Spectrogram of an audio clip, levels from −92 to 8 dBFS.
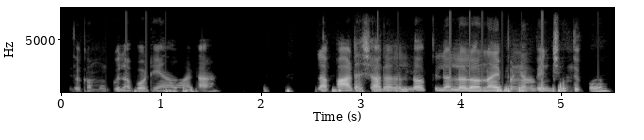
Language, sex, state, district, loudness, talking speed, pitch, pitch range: Telugu, male, Telangana, Nalgonda, -23 LUFS, 130 wpm, 115 Hz, 115-125 Hz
